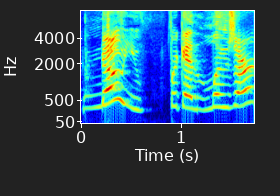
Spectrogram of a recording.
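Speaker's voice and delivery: high, loud, indignant put-down; mock scornful rejection. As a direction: fling it at an unwanted suitor. Retold girl rejects her suitor.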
